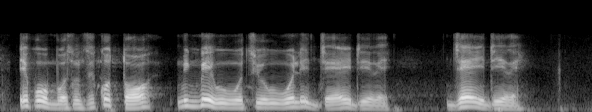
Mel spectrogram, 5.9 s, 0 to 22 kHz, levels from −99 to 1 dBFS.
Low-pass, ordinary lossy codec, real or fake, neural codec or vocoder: 7.2 kHz; none; real; none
